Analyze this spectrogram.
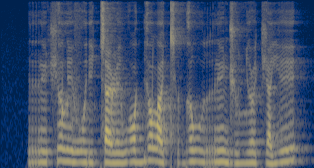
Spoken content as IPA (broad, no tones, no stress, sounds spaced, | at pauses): r ẽ ʃ ʌ l e v o ɾʲ ə c a ɭ e w ɔ ɡʲ u lˠ a cʰ ə ɡ ʌ w u r ẽ d͡ʒ o ʎ ə˞ t͡ʃ a j e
